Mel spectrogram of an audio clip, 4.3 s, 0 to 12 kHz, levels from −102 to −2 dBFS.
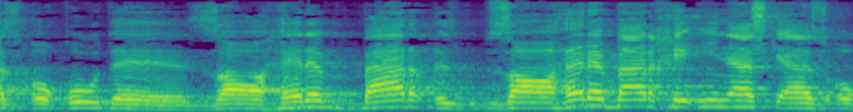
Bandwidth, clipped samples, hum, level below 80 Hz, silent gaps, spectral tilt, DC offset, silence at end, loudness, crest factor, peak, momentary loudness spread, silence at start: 11.5 kHz; under 0.1%; none; -68 dBFS; none; -4 dB/octave; under 0.1%; 0 s; -19 LUFS; 12 dB; -6 dBFS; 6 LU; 0 s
